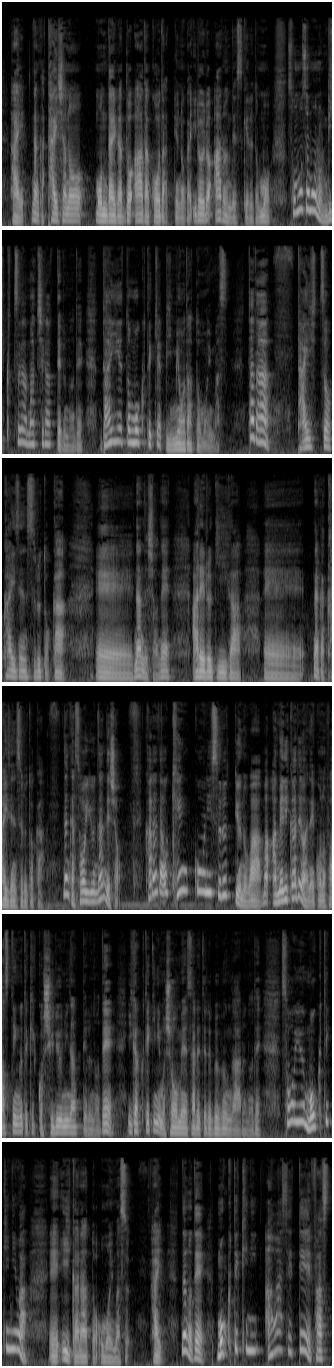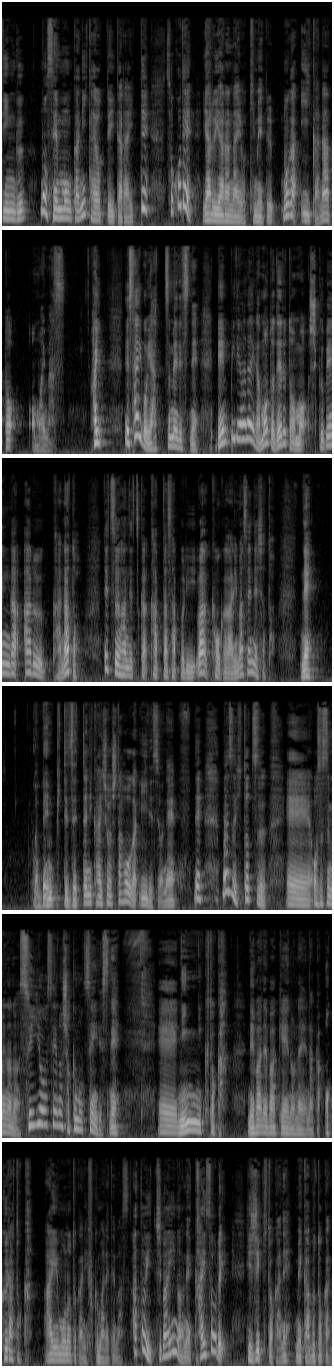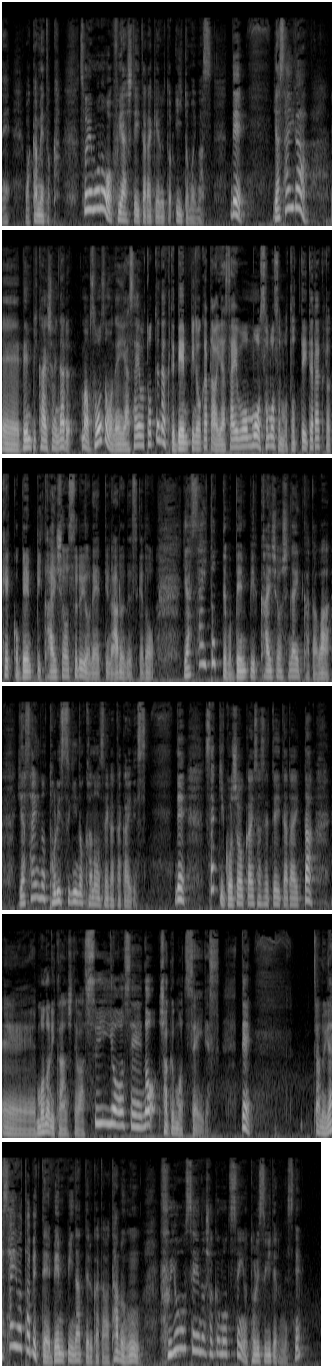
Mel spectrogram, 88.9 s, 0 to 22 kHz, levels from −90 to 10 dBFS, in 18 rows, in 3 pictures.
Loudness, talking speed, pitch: -31 LUFS, 425 characters per minute, 115 Hz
